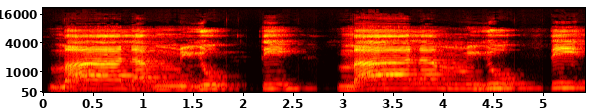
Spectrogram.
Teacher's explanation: اب یہاں پر ہم نے یا کو حمزہ ساکن کے ساتھ ملانا ہے، تو جھٹکے کے ساتھ ادا کرنا ہے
